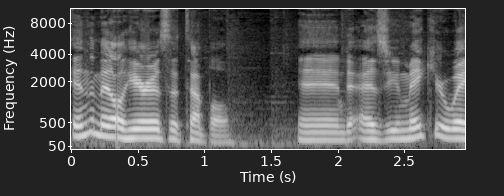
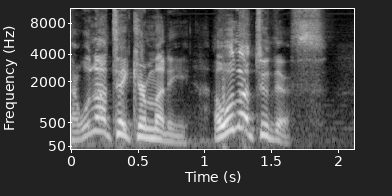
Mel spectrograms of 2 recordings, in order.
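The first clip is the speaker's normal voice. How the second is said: heated arguing, much higher; 5 semitones higher, 4 dB louder than usual. Game master voicing a man caught in an argument with three people, arguing. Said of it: "he's in sort of an argument".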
